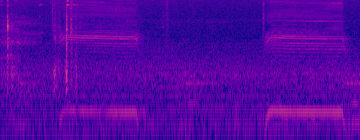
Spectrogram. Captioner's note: phone buzzes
